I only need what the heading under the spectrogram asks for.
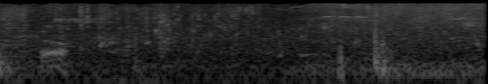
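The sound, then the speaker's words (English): A small boat moves through calm canal water in LA with a steady low wash and a few soft splashes, while faint voices murmur in the background. “They have punts, which are like a long boat with a pole. But yeah, this is very much like that.”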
